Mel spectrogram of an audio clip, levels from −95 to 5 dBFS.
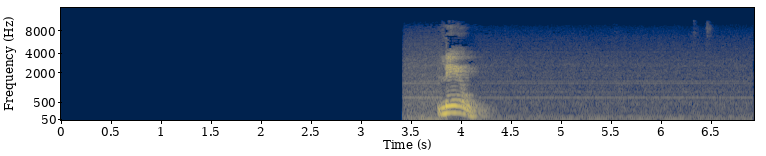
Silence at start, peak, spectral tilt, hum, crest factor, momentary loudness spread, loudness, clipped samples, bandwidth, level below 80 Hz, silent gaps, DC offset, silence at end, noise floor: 3.45 s; -2 dBFS; -6.5 dB/octave; none; 26 dB; 28 LU; -18 LUFS; under 0.1%; 10 kHz; -54 dBFS; none; under 0.1%; 2.7 s; -48 dBFS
